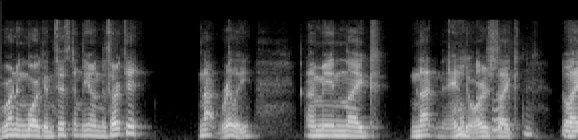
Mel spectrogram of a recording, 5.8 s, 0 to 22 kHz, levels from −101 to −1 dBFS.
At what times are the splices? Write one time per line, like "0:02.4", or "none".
none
